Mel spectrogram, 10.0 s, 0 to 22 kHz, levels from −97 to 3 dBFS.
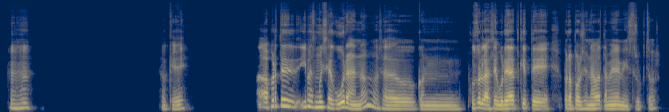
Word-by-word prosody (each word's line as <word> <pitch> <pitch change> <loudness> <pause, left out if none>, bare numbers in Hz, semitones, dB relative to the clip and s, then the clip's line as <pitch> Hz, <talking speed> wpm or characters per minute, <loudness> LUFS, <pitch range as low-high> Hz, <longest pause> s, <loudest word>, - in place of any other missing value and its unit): Ajá. 155 +1 -4 1.9
Okey. 130 +2 -6 1.0
Aparte 215 +2 +1
ibas 195 0 -1
muy 185 +1 +4
segura, 160 -3 +3
¿no? 210 - -2
O 160 - -6
sea, 125 -3 0
o 125 0 -3
con 125 0 -5
justo 145 +4 -1
la 140 -3 +5
seguridad 135 +2 +5
que 155 - -2
te 120 -5 +1 0.2
proporcionaba 135 0 +1
también 130 +1 0
el 130 - 0
instructor. 125 +5 -10
135 Hz, 120 wpm, -24 LUFS, 125-160 Hz, 1.9 s, la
